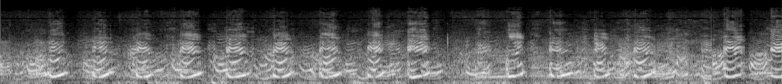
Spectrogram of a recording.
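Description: Sea lions call over one another, a steady chorus of bleating, dipping cries repeated about twice a second.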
